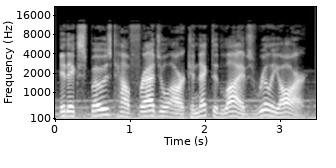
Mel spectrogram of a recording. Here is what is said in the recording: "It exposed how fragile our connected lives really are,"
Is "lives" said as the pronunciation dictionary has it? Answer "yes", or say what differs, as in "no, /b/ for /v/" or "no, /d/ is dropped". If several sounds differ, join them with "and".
yes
